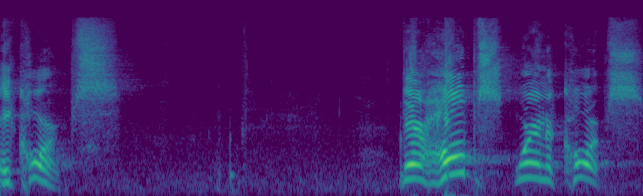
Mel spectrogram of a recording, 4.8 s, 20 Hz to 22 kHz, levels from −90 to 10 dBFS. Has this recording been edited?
no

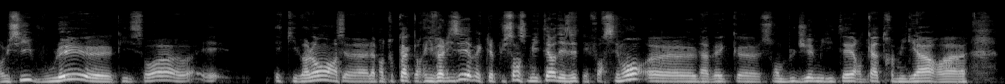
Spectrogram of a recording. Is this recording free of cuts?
no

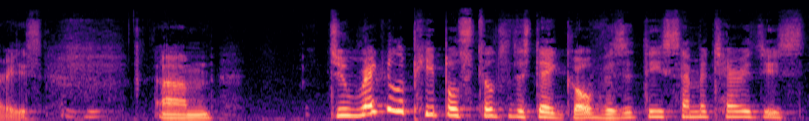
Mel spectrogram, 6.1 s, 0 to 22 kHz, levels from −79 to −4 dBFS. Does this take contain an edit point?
no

